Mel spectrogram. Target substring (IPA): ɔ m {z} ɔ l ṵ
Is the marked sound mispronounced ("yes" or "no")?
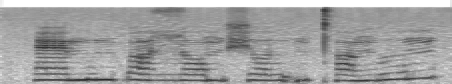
yes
